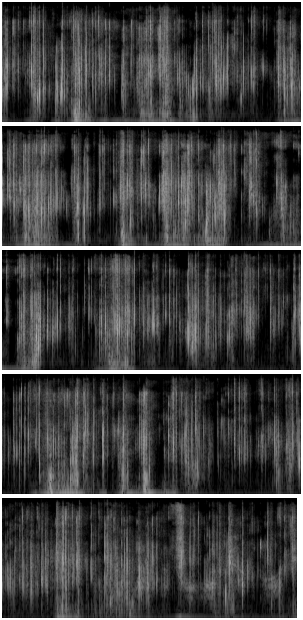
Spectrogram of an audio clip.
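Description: Fingernails scratch and tap on crinkly plastic bubble wrap close up.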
